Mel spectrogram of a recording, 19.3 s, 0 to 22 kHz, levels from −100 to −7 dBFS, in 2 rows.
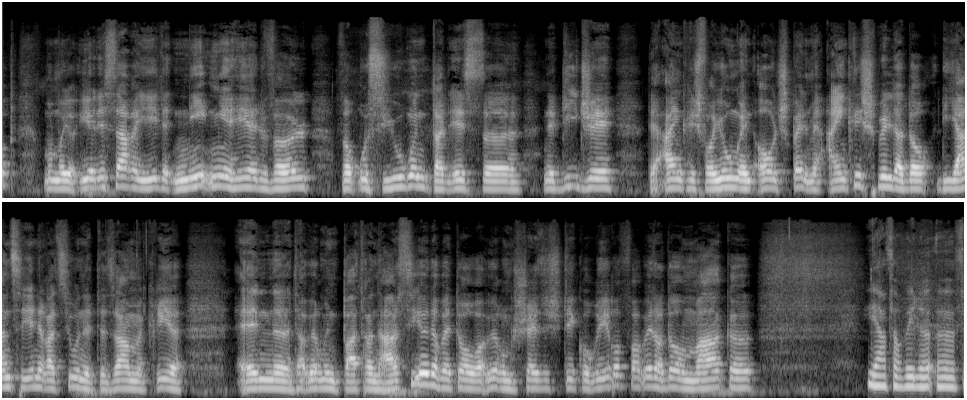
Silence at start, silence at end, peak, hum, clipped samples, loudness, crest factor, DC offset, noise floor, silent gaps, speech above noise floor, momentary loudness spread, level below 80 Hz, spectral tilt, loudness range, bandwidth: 0 s; 0 s; -12 dBFS; none; under 0.1%; -29 LUFS; 16 dB; under 0.1%; -54 dBFS; none; 26 dB; 9 LU; -62 dBFS; -6 dB/octave; 3 LU; 16 kHz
